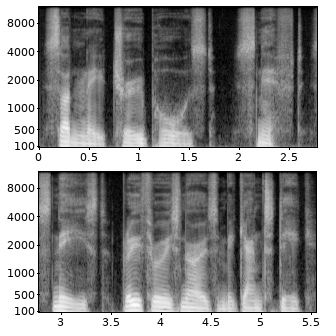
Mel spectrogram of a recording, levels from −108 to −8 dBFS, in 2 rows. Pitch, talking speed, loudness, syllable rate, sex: 90 Hz, 140 wpm, -18 LUFS, 3.7 syllables/s, male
